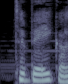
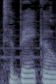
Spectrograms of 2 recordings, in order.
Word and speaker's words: Tobago: is /tp of slash rhyming with lumbago sago and Mako history pre-colonial era both trinidad and tobago were originally settled by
